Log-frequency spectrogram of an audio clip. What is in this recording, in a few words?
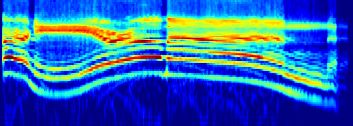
announce, ENGLISH; Rocky; XBOX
